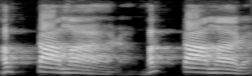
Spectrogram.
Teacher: जैसे भक्तामर, तो क और त है संयुक्त हो गया, तो पहला जो अक्षर है, आदि जो अक्षर है उस पर वजन पड़ेगा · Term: संयुक्त अक्षर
